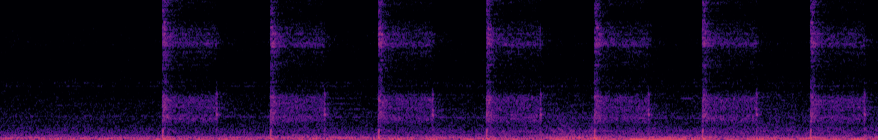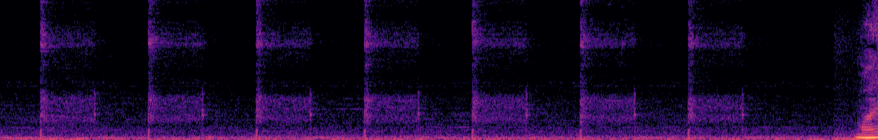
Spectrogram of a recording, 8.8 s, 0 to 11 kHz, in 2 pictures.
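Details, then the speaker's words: Fatz Baby double electric breast pump at level 1, switched from massage (stimulation) to suction mode: quiet low motor hum with regular soft clicking suction cycles, about two per second. "với máy Fatz Baby này thì mình sẽ cho các bạn nghe độ ồn ở level 1 đây là chế độ kích thích ha massage đây là chế độ hút"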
